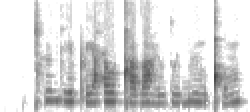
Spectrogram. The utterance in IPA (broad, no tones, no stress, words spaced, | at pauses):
ǀʰʉɡʱe pʼeːħoǃi dˤaɦʉːtʷiː bʉːmǃʰom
